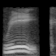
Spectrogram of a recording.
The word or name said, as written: wreak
